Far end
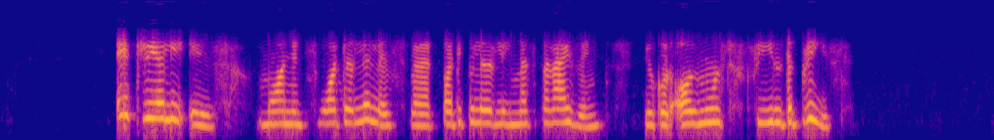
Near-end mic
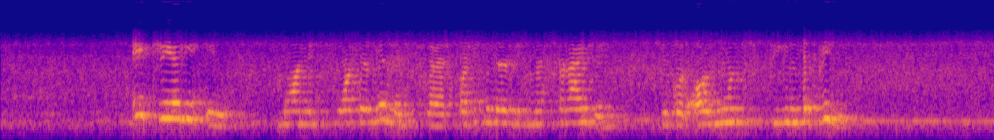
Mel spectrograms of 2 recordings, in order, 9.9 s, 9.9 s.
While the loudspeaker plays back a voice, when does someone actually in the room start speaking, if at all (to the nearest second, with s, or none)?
none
